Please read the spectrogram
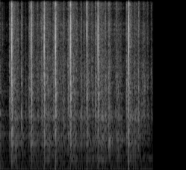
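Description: Typewriter keys clacking as a sound effect, in quick uneven strokes of about six a second, keeping time with text being typed onto the screen.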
